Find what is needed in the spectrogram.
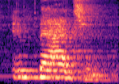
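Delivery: a firm, pointed "Imagine"; said pointedly. A narrator's reading. Storyteller pointedly urging the orphans, firm and deliberate. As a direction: lean on it to make the listeners think. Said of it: "he said pointedly".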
